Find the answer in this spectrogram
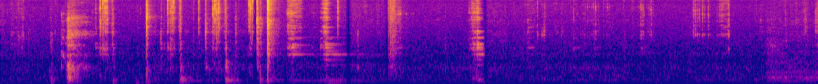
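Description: Small hand ratchet clicking in short, irregular runs as it backs out the bolt holding a wheel speed sensor in the wheel hub, with a few faint clicks near the end.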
